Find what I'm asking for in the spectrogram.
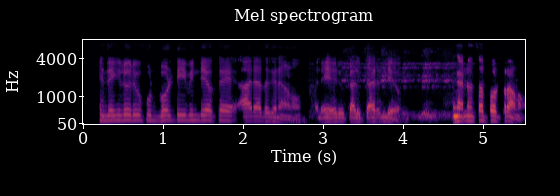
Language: Malayalam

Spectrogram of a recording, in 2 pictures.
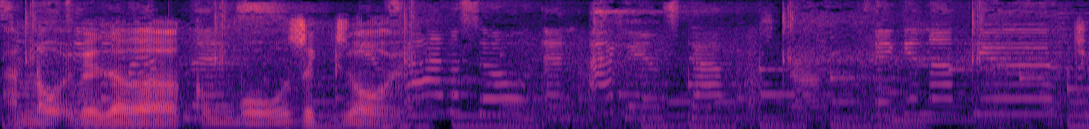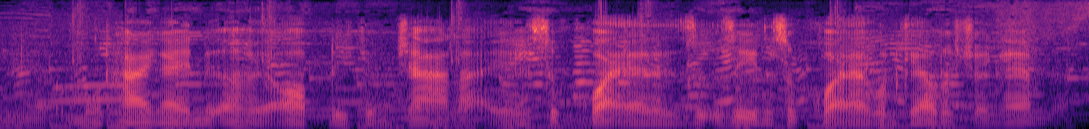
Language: Vietnamese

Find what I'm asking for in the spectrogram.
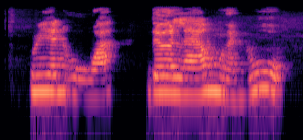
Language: Thai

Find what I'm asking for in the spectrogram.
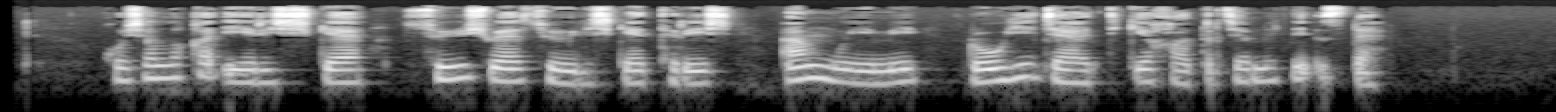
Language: Uyghur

